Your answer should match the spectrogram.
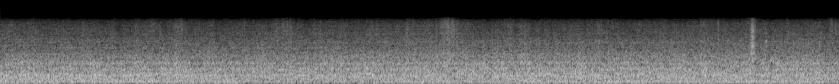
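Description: Loud, steady road and engine noise inside the cabin of a vehicle driving along a rough road, a dense rumble with light rattles and a sharp click near the end.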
